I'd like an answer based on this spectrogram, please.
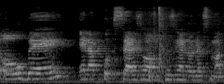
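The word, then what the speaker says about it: Sazón: This is Sazon. Sazon. Sazon. That's the right way to say it.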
